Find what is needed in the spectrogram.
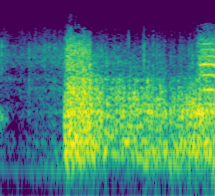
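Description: Sound effect of a lightning strike hitting a tree: a sudden loud thunderclap crash about half a second in that dies away slowly, over steady rain.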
